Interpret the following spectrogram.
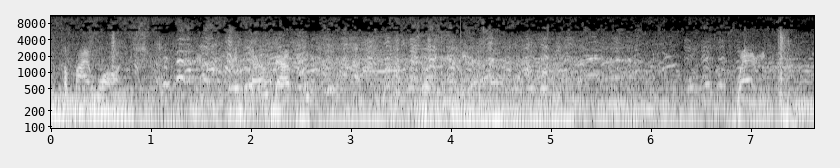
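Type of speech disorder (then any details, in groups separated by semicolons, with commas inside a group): None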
